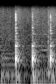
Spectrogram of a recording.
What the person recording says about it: the walnut that has that crisp, alive tone, but is also still warm compared to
